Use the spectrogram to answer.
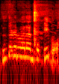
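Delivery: mock alarm. Mock alarm at sloppy plot.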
